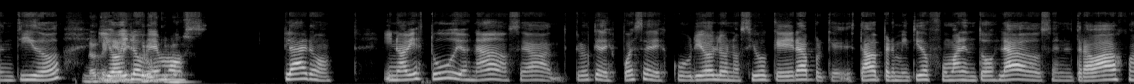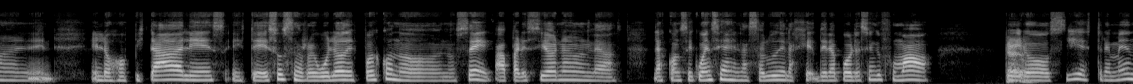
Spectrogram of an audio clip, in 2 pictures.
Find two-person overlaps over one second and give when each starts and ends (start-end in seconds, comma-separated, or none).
0.8-2.0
